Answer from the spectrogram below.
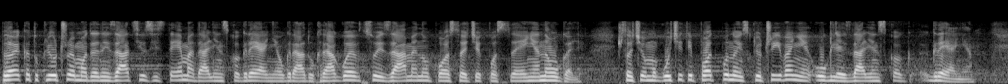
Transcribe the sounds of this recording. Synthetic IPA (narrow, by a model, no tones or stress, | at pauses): pɾo̞je̞kat̪ukʎʲut͡ʂuje̞mo̞d̪e̞ɾnizaːt̪sijus̬ist̪e̞ːmad̪aʎinskoɡɾejaɲauɡɾaːd̪ukɾaɡoe̞ʋt̪suizame̞nupo̞st̪o̞jet͡ɕe̞ɡ̚po̞st̪oje̞ːɲanauɡa̰ʎ | ʃt̪o̞t͡ɕeomo̞ɡuːt͡ɕit̪ipo̞t̪̚puno̞iskʎʲut͡ʂiːʋaɲe̞ʔuːɡʎaizd̪aʎinskoɡɡɾeja̰ɲa̰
